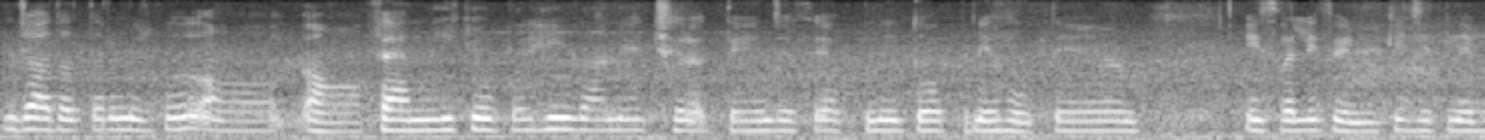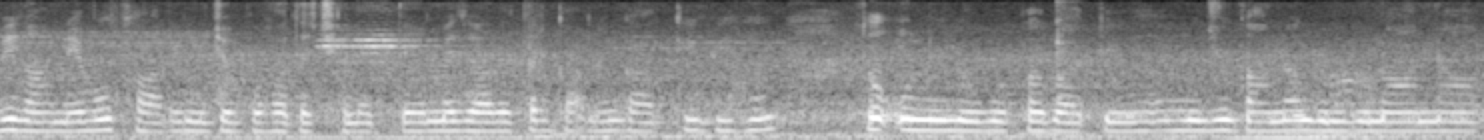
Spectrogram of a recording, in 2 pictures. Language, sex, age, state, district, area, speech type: Urdu, female, 18-30, Uttar Pradesh, Gautam Buddha Nagar, urban, spontaneous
